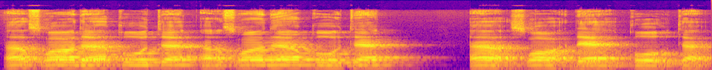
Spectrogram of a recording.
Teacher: ശേഷം ഖാഫ്, ഖാഫിന് സുക്കൂനുമുണ്ട്, അത് ഇസ്തിഅലാന്റെ ഹർഫുമാണ്. സുക്കൂനുള്ള ഖാഫിനെ ഖൽഖല സുഗ്റ നൽകി അതിൻ്റെ സുക്കൂനിനെ ശബ്ദം ചലിപ്പിച്ചുകൊണ്ട് ഹറക്കത്ത് പോലെ വ്യക്തമാക്കി ചലിപ്പിച്ചുകൊണ്ട് ഉച്ചരിക്കണം. ആ ഖാഫിൻ്റെ ഉച്ചാരണത്തിൽ തഫ്ഖീം കൂടി വേണം.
